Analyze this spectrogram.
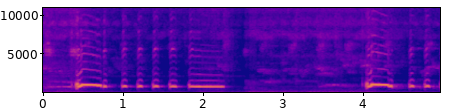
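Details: Singing zebra dove of the Bangkok perkutut type: a long coo, four short even coos and a sustained flat note form one phrase; after a quiet pause with low rumble, the phrase begins again.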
